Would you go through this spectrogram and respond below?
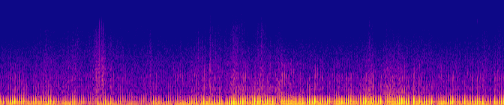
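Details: Domestic cat purring: a steady low rumbling throb, continuous across the whole stretch with rhythmic pulses about once a second as the cat breathes in and out, no other sounds standing out.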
